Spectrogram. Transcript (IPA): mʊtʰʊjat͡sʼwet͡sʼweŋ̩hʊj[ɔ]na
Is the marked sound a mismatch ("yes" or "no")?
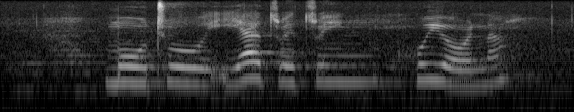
yes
